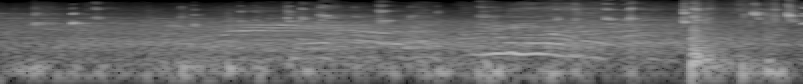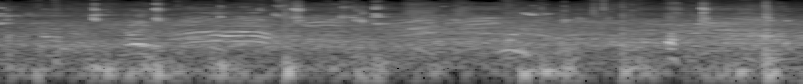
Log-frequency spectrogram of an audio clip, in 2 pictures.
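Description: Basketball dribbled on a hardwood court, the bounces coming in short runs over steady arena crowd noise, with one louder strike about three and a half seconds in.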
